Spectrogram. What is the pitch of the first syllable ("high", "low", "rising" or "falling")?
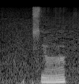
rising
